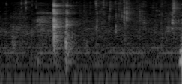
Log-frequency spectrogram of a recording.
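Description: Chopsticks clinking against a small sauce bowl at the table, one sharp clink a little under a second in, followed closely by a fainter one.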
